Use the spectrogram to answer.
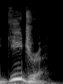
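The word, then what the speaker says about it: Ghidorah: I was a kid I said King gadora too right but I learned later on that really the pronunciation should be gidra okay and that's or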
